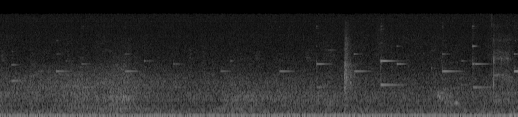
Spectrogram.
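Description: Wind chimes ringing: scattered single clear notes at several different pitches, one after another, each dying away quickly, over a steady low hum. There is a sharp click about seven seconds in.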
